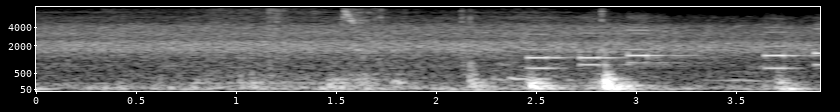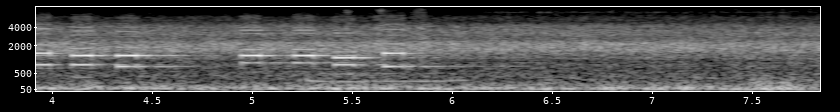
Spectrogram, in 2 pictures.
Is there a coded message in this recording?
Yes: DTMF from 2.5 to 5.8 s, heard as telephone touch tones, dialled by hand, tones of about 100 ms, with radio hiss, room echo and the noise of a park. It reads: 170 2985 0076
